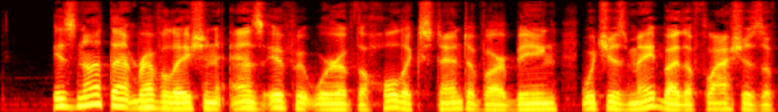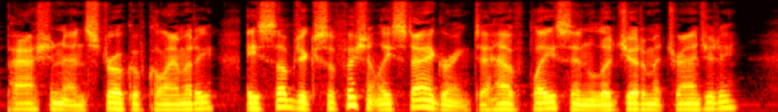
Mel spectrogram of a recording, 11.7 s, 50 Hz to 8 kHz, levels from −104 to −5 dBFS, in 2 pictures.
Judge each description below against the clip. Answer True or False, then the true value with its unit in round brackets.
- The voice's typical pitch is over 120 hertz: False (110 Hz)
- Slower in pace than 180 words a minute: False (190 wpm)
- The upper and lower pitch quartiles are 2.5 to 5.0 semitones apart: True (3.3 semitones)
